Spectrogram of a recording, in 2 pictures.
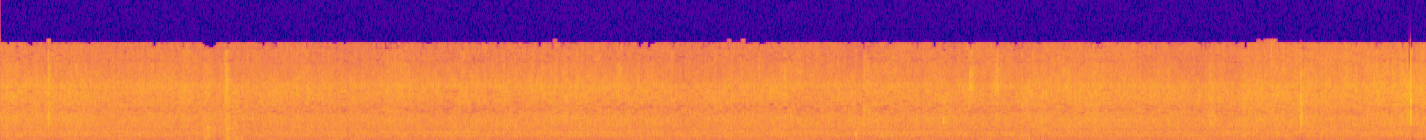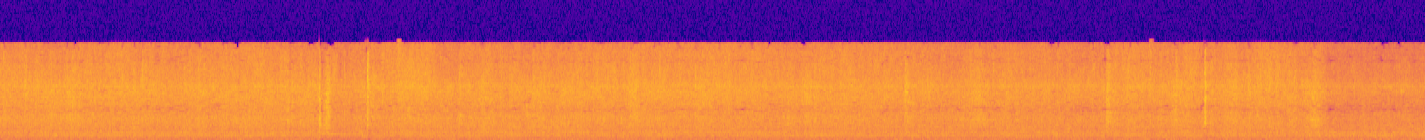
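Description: Chicken pieces sizzling steadily in hot oil in a wide metal karahi, stirred with a metal skimmer, with a few light clicks of the skimmer against the pan.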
